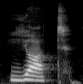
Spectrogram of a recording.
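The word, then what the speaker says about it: Jot: ہے ہمارے پاس جے، جس کا تلفظ ہے یاٹ۔ اب جے سے شروع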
